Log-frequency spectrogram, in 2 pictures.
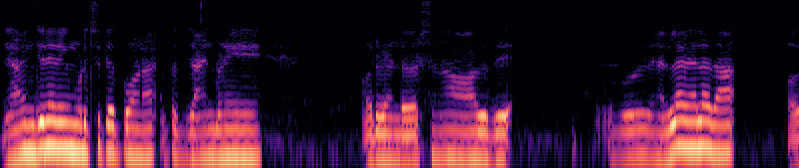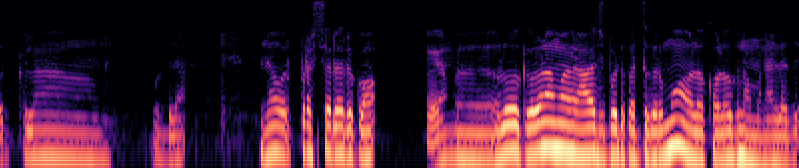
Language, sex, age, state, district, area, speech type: Tamil, male, 30-45, Tamil Nadu, Cuddalore, rural, spontaneous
